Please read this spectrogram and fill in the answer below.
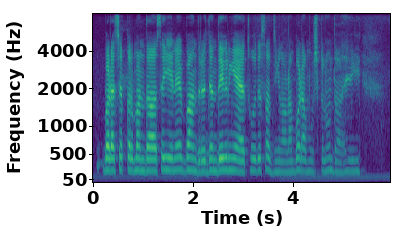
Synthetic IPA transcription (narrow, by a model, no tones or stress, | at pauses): bəɽaːt͡ʃəkːəɾbənd̪aːsəiẽːnẽːbãːnd̪ɾd͡ʒənd̪eːɡəɽɪjãːɛːt̪ʰoːt̪eːsəbd̪ɪãːlaːnãːbəɽaːmʊʃkəlɦʊ̃nd̪aːɦeːɡiː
